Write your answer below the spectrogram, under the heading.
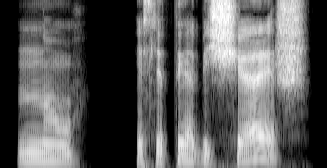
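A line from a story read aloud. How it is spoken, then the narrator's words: Drawl. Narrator (Russian): протянул Долгов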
